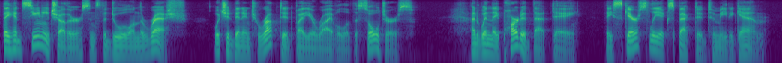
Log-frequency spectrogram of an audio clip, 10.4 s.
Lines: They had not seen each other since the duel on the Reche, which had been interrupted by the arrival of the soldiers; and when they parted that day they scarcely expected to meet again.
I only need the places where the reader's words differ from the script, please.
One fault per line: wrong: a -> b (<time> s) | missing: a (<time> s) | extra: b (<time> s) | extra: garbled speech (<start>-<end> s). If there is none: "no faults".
missing: not (0.3 s)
